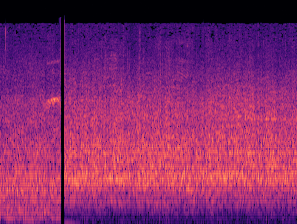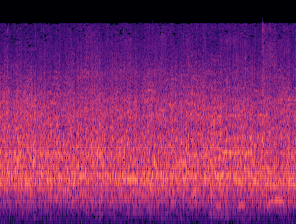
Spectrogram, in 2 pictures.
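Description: A large stadium crowd murmurs and cheers steadily in a wide open space.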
